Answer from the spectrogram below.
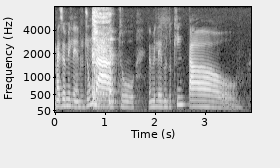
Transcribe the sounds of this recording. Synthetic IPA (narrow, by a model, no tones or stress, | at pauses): mɐzewmɪlẽmbɾʊd͡ʒɪũɡat̪ʊ | ewmɪlẽbɾʊd̪ʊkĩnt̪aw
